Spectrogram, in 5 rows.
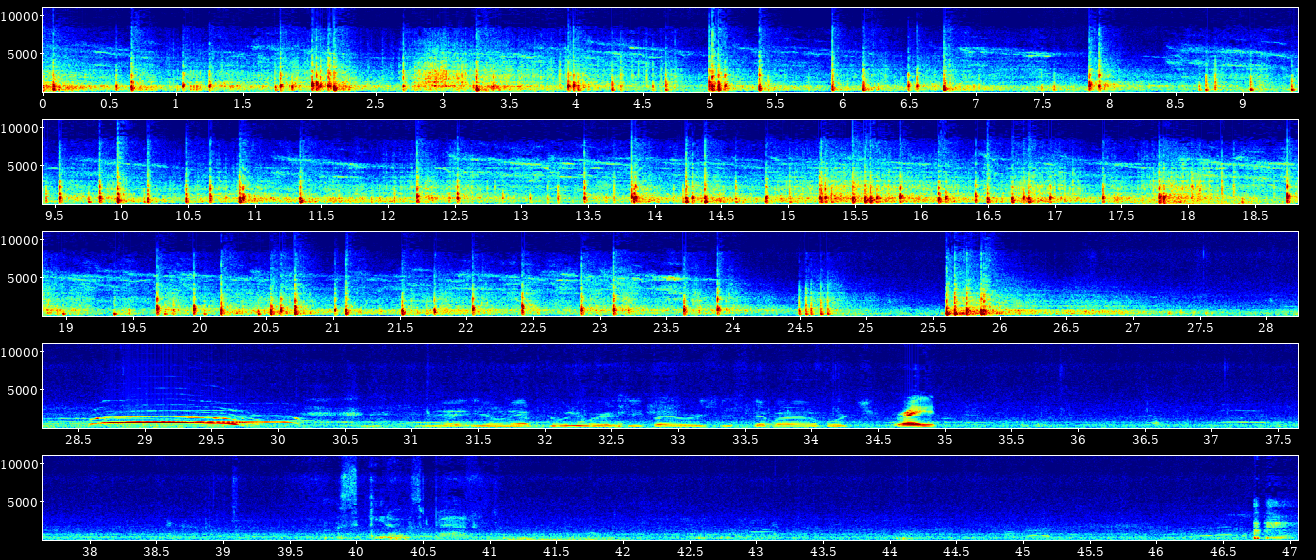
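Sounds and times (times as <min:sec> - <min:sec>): fireworks bangs and crackles: 0:00.0 - 0:28.8, 0:30.2 - 0:34.9, 0:39.8 - 0:43.2.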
